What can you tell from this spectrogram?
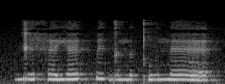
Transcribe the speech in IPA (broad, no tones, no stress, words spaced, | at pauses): ɡɪ hɛjɛ k͡pɪ ɡənəkʼu nɛ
